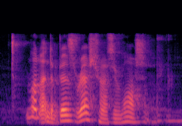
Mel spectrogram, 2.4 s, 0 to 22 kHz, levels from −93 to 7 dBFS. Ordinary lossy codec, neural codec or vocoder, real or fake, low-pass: none; autoencoder, 22.05 kHz, a latent of 192 numbers a frame, VITS, trained on one speaker; fake; 7.2 kHz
